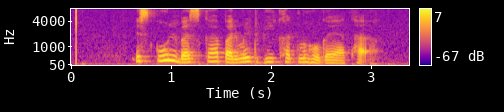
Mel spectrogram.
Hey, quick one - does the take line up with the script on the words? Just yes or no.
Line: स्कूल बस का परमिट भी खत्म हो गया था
yes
